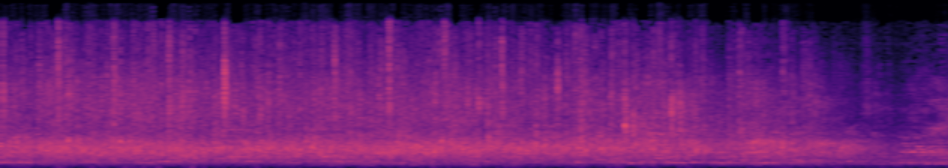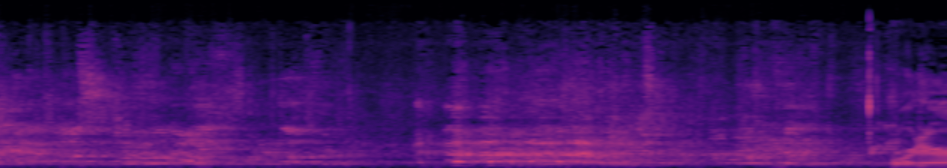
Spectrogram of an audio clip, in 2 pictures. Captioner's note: some Applause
